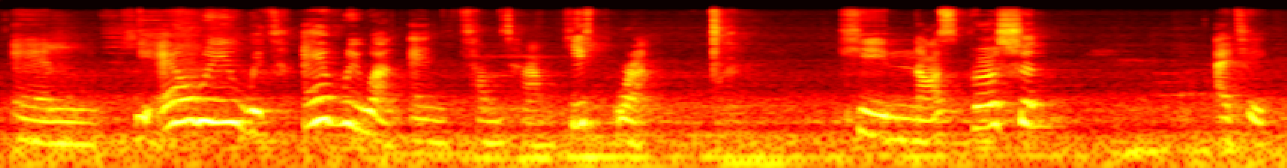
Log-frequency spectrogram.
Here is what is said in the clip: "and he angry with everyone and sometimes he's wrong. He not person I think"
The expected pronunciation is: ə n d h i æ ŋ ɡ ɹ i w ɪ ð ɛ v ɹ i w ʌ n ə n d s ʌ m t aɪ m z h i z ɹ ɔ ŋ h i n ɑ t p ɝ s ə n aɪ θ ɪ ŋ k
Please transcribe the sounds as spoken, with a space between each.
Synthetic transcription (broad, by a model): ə n h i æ ɡ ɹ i w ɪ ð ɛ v ɹ i w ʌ n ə n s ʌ m t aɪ m h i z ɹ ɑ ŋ h i n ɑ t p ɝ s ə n aɪ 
